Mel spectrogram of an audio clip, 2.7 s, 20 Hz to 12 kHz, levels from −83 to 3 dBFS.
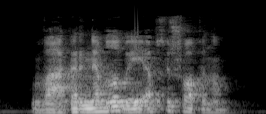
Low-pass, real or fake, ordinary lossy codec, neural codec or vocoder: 7.2 kHz; real; AAC, 32 kbps; none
